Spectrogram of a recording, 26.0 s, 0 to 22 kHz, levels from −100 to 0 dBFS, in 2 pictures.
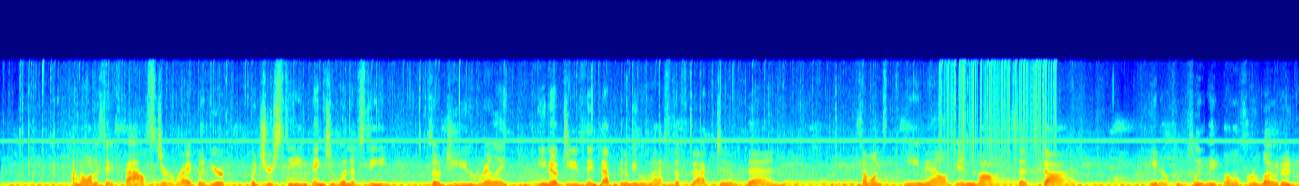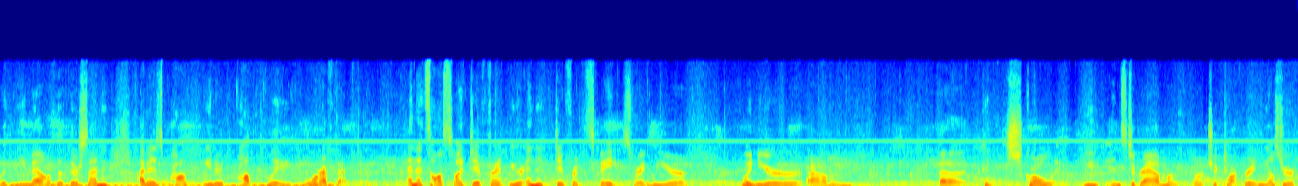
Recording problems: murmuring crowd; noticeable; throughout; 10 dB below the speech
crackling; noticeable; from 9.5 to 11 s; 15 dB below the speech
high-pitched whine; faint; throughout; 5.5 kHz, 25 dB below the speech
low rumble; faint; until 16 s; 20 dB below the speech

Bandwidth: 14.5 kHz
